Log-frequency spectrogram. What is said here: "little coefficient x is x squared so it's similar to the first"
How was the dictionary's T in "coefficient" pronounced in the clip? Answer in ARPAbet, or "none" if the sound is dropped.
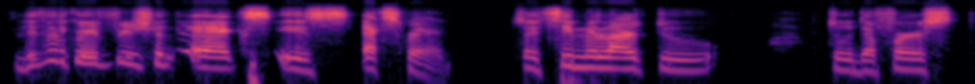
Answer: none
